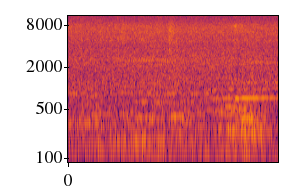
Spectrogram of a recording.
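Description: Indistinct talking in a room over a steady hiss of background noise, the voice loudest near the end, with a small click about halfway through.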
